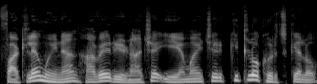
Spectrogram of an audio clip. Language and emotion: Goan Konkani, neutral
